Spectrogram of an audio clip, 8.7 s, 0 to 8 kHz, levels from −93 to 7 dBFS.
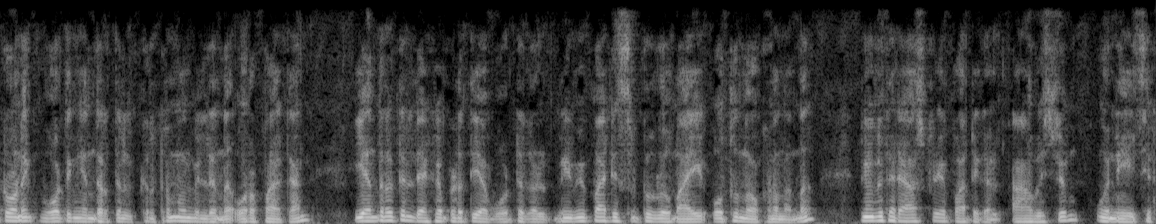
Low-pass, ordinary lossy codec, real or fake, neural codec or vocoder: none; none; fake; codec, 16 kHz, 8 kbps, FunCodec, trained on LibriTTS, 25 frames a second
